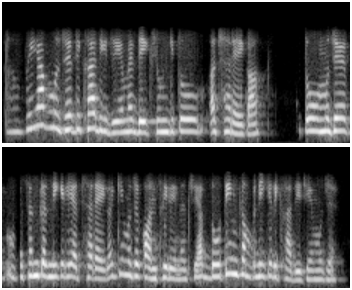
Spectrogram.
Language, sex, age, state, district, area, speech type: Hindi, male, 30-45, Madhya Pradesh, Balaghat, rural, conversation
